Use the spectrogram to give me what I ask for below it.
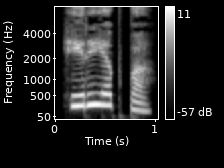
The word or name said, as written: ಹಿರಿಯಪ್ಪ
